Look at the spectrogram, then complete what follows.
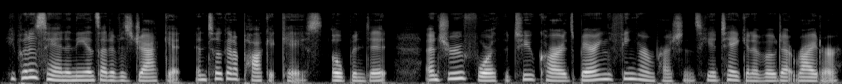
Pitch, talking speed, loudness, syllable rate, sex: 200 Hz, 240 wpm, -18 LUFS, 6.2 syllables/s, female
